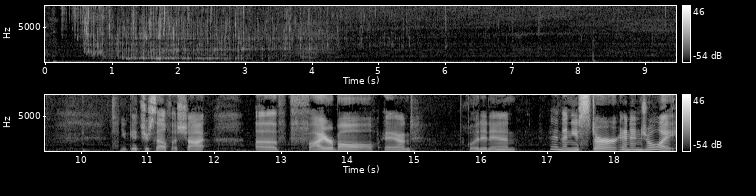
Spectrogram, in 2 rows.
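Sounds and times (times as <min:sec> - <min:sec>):
hard cider poured into a glass: 0:00.2 - 0:06.2
speech: 0:10.6 - 0:11.9, 0:12.6 - 0:15.1, 0:15.8 - 0:18.9.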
